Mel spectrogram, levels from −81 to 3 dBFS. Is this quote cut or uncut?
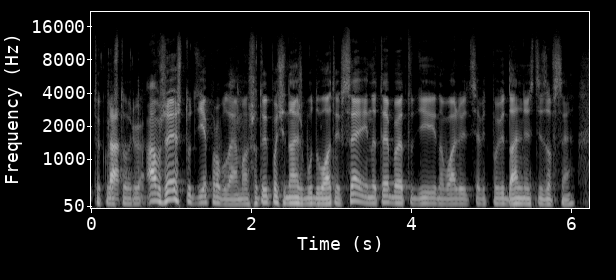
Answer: uncut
